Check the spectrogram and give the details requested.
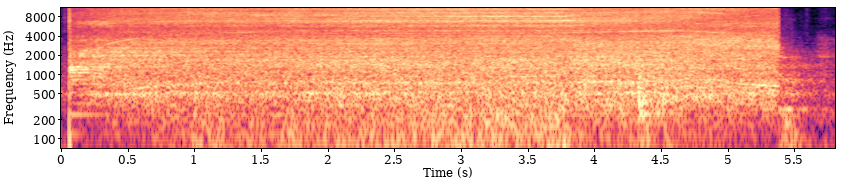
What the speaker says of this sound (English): Now when I go to cut this, I won't have a big piece falling down and binding my saw.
